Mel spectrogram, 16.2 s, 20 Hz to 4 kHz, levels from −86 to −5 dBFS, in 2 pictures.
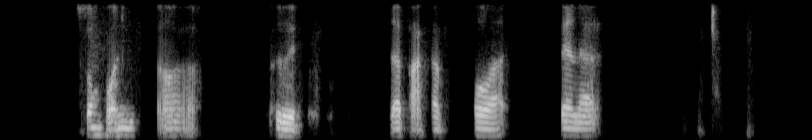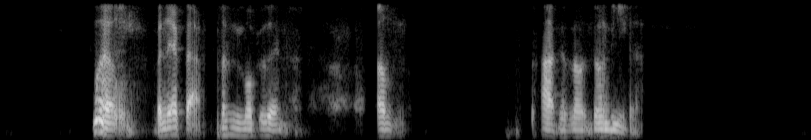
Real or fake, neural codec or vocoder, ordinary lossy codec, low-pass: fake; codec, 16 kHz, 1.1 kbps, Voila-Tokenizer; none; 3.6 kHz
